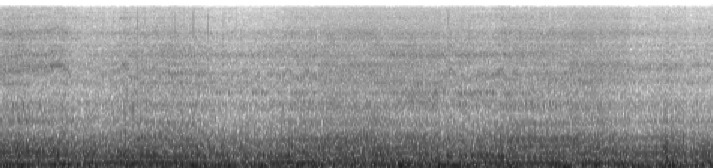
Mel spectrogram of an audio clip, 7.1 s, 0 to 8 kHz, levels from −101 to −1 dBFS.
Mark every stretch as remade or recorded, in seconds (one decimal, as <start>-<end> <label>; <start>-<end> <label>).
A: 0.0-3.2 recorded; 3.2-4.4 remade; 4.4-5.7 recorded; 5.7-6.3 remade; 6.3-7.1 recorded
